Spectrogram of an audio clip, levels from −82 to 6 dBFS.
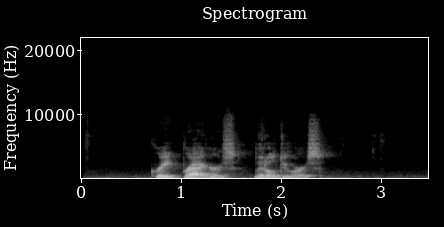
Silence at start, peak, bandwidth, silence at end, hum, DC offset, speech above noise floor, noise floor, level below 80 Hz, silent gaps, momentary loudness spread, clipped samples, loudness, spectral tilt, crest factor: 0.7 s; -2 dBFS; 10 kHz; 1.05 s; none; under 0.1%; 37 dB; -58 dBFS; -56 dBFS; none; 12 LU; under 0.1%; -22 LUFS; -6.5 dB/octave; 22 dB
